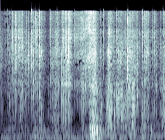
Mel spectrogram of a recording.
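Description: Foil wrapper of a trading card pack crinkling and tearing as it is ripped open by hand, a dense run of crackles.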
